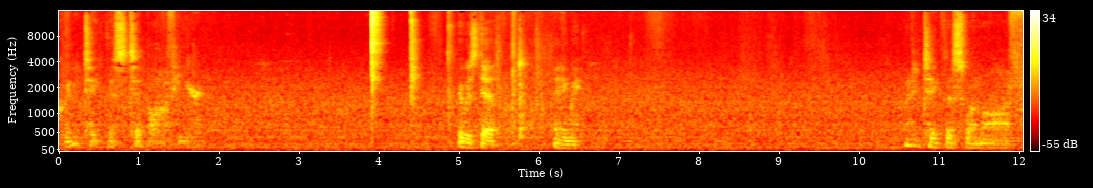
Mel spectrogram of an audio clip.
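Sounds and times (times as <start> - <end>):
pruning cutters snipping twig: 3.9 - 4.6.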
